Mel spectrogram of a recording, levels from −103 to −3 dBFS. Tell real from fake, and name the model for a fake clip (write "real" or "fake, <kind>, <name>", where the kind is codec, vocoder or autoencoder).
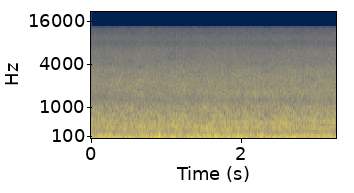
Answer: fake, codec, SNAC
